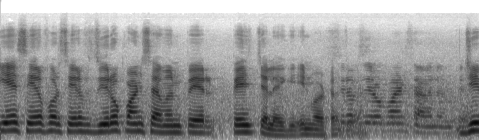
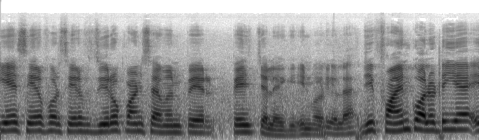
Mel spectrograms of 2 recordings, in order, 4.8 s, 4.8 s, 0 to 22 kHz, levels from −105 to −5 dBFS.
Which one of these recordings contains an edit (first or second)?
second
